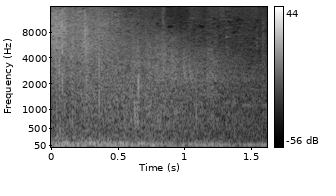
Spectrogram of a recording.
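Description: An explosive Confringo spell goes off in the Hogwarts Legacy video game, a loud, deep booming blast with a rumbling tail that fades slowly.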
